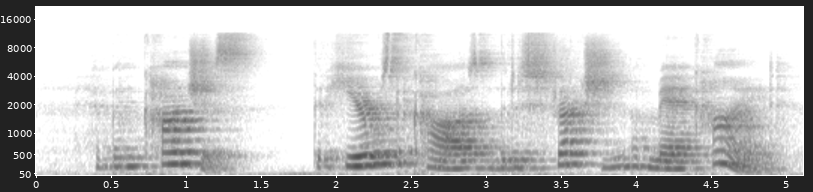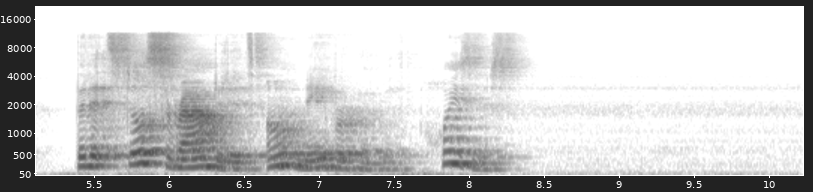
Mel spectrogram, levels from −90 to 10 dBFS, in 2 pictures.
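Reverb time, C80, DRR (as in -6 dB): 0.50 s, 6.0 dB, -1.0 dB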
